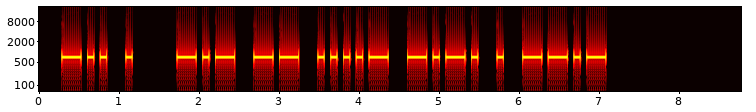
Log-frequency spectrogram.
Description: Morse code, heard as a keyed tone, about 16 wpm, 700 Hz. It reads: DE KM4CEQ
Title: USA Callsign DE Callsign - 6 Characters - 15wpm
